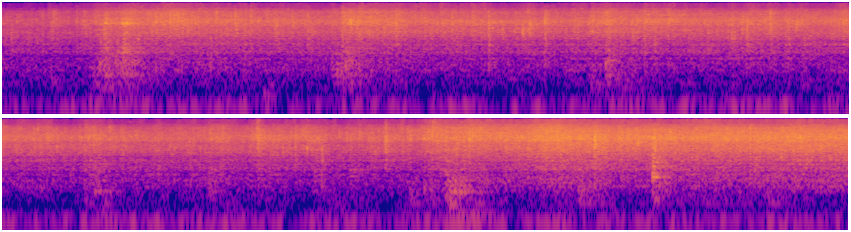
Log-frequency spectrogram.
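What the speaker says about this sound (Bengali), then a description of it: "আলুটাকে আমি ভালোভাবে ভেজে নেব" Potatoes frying in a pan with onion and green chilli, stirred now and then, giving a steady close hiss of sizzling oil broken by soft scraping strokes, louder toward the end, with no talking.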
